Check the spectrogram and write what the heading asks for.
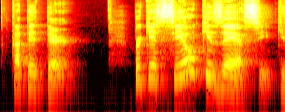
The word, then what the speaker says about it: cateter: Oi ó por exemplo a palavra que gera mais polêmica né cateter tá porque que a pronúncia dela é assim catheter porque se eu quisesse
